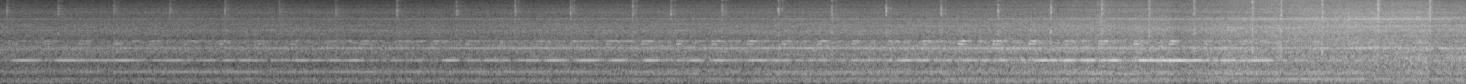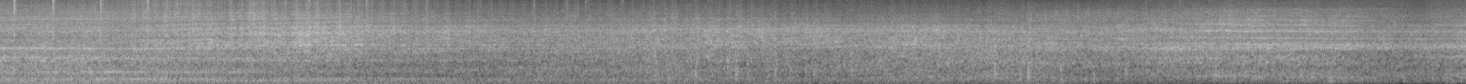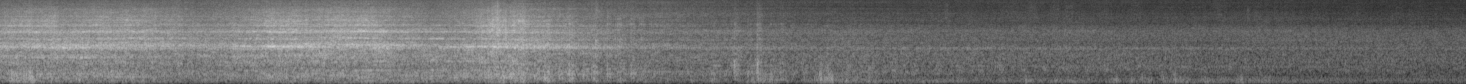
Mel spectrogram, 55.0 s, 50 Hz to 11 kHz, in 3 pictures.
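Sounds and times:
train wheel clicks: 0:00.0 - 0:47.3
diesel locomotive engine: 0:00.0 - 0:54.9.

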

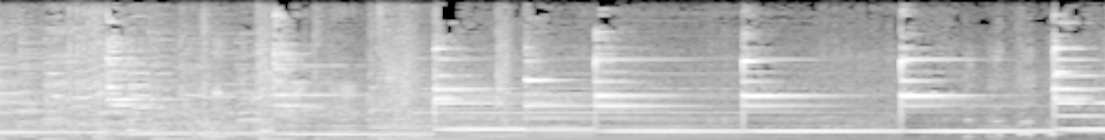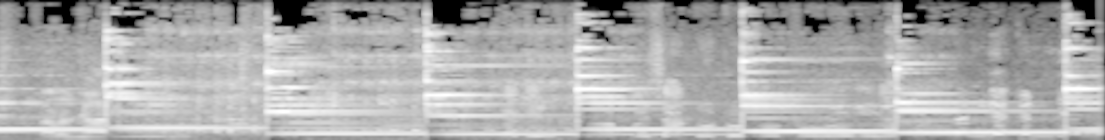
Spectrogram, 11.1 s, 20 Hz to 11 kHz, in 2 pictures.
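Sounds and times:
metal bars struck with mallet: 0:00.0 - 0:11.0.

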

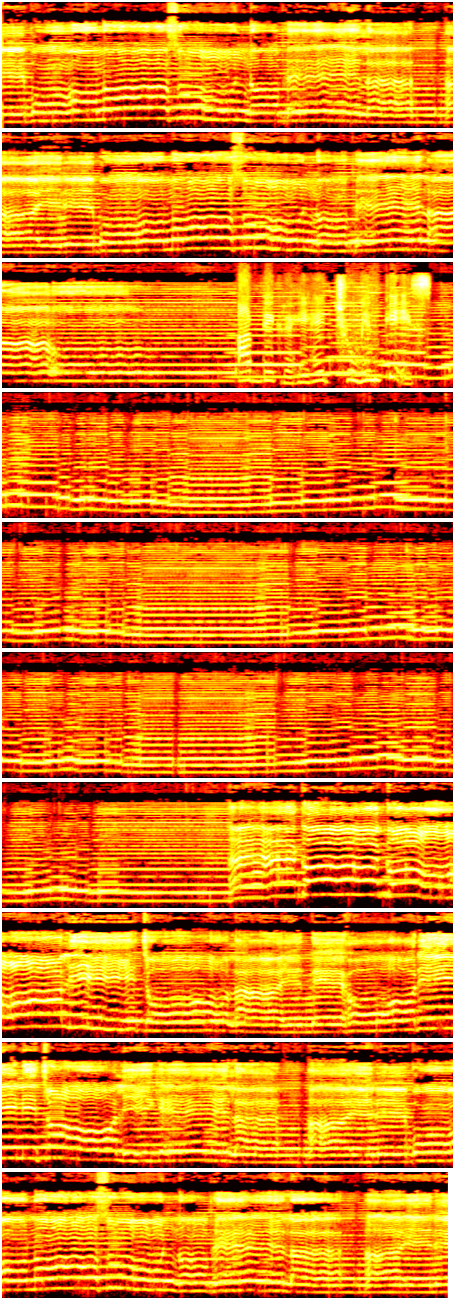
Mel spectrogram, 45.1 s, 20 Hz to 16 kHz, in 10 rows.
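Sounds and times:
harmonium folk melody: 0:00.0 - 0:45.0
man singing with vibrato: 0:11.4 - 0:13.3.

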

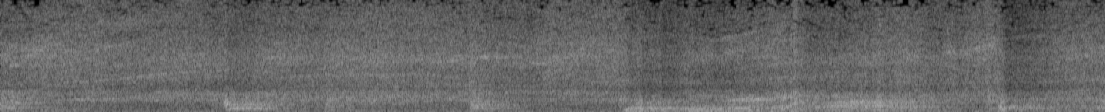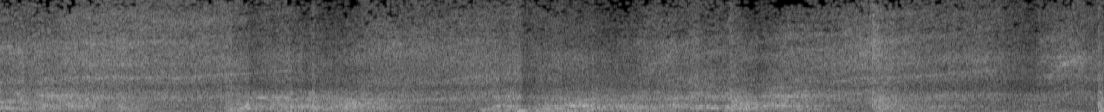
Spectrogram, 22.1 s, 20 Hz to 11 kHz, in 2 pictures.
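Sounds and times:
rc cars whirring: 0:00.0 - 0:22.0.

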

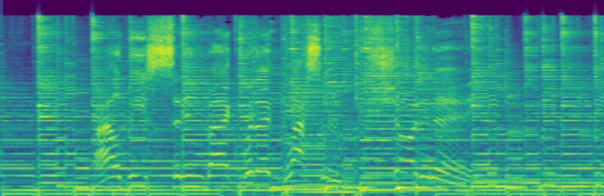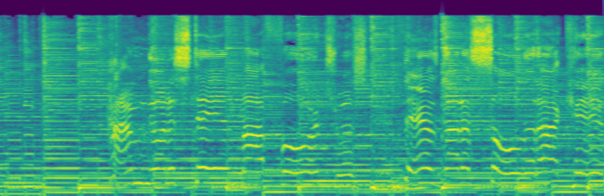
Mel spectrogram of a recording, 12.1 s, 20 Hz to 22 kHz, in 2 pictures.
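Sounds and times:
fingerpicked acoustic guitar: 0:00.0 - 0:12.0
steady bass line: 0:00.0 - 0:12.0.

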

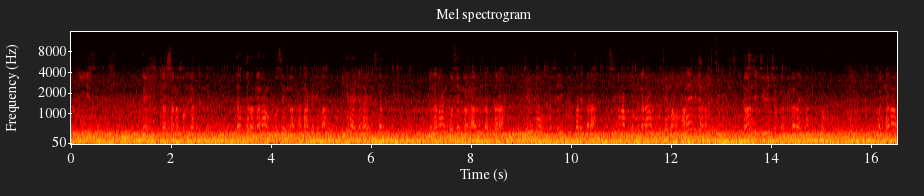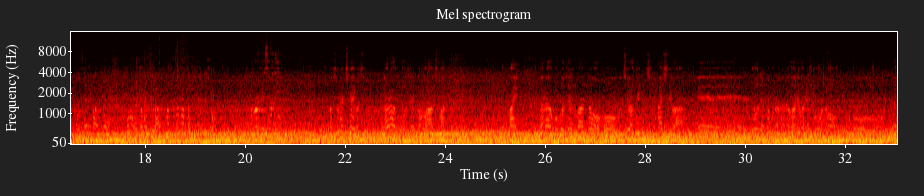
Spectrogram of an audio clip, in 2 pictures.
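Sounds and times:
car engine and tyres rumbling: 0:00.0 - 0:33.0.

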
